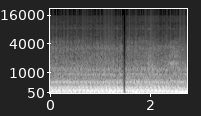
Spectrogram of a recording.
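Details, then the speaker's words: Chevy Malibu V6 with a glasspack exhaust, resonator and converter left in, so not loud. It gives a deep, even, steady rumble with no knocks or rattles and sounds healthy. The owner notes a slight rough idle once warm, blamed on old gas. "that is a chevy malibu v6 with a glass back put in but uh i think he left the resonator into the kind of converter so it's not that loud it does sound decent though"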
